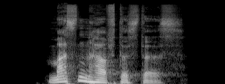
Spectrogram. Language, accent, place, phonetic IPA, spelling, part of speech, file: German, Germany, Berlin, [ˈmasn̩haftəstəs], massenhaftestes, adjective, De-massenhaftestes.ogg
- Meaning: strong/mixed nominative/accusative neuter singular superlative degree of massenhaft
